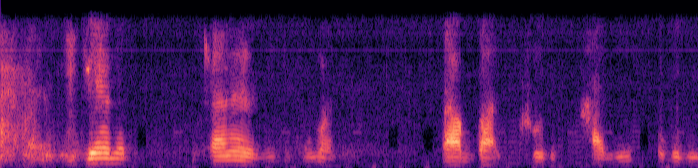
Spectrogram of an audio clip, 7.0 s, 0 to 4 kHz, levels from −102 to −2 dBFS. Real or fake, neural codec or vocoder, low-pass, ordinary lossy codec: fake; codec, 16 kHz, 6 kbps, DAC; 3.6 kHz; none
